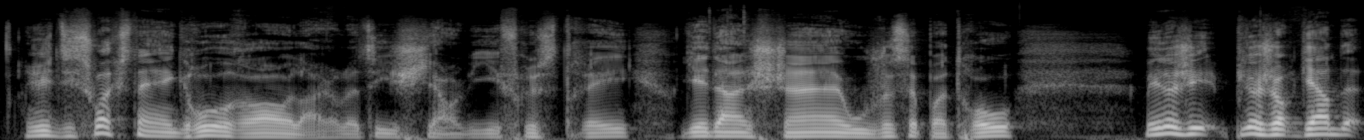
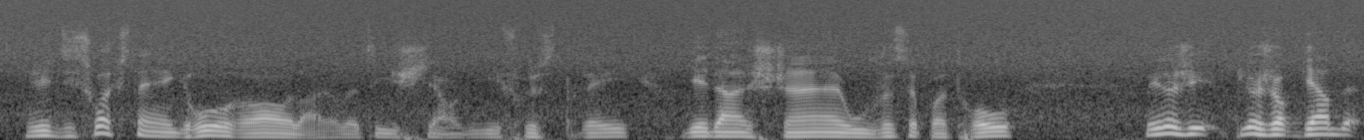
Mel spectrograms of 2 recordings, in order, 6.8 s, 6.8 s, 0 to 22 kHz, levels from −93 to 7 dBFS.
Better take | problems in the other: first | hiss; loud; throughout; 5 dB below the speech

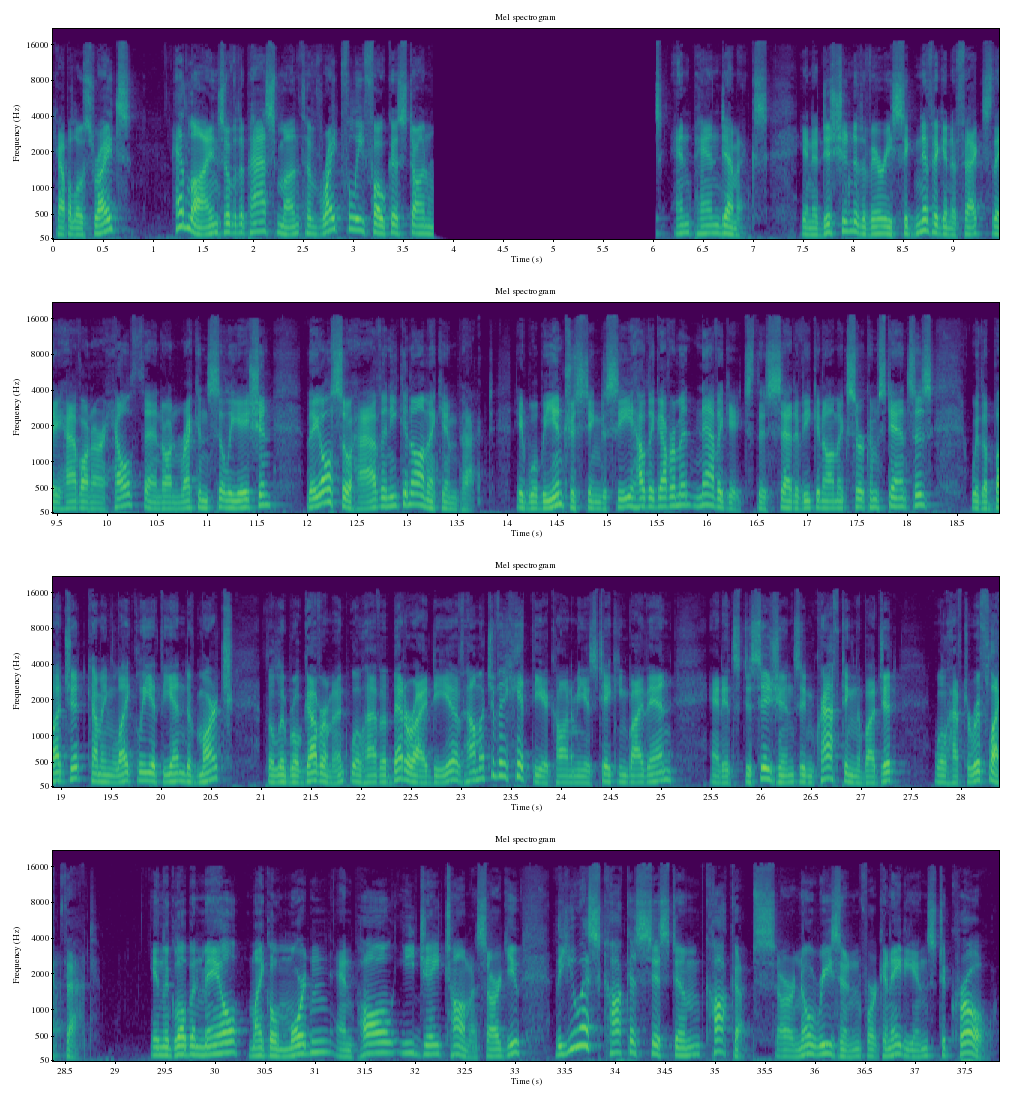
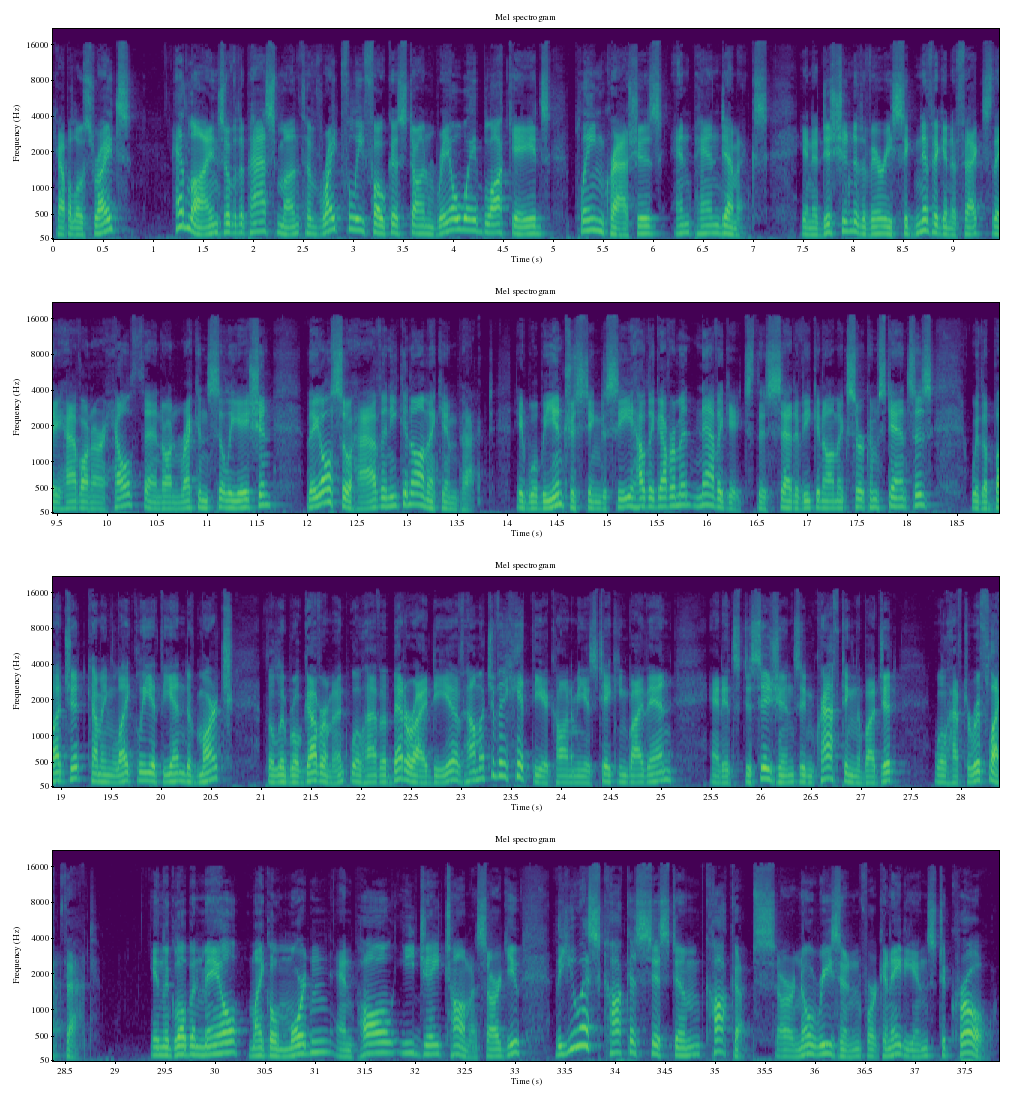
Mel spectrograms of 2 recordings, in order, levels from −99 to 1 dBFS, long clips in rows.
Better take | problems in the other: second | audio cutting out; at 4 s for 2 s

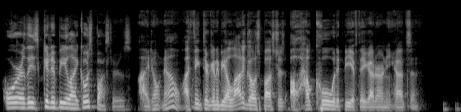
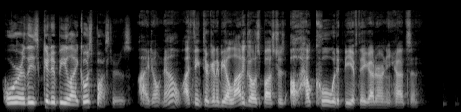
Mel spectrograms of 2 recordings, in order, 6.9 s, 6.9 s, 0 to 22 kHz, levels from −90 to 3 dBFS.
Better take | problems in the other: first | thin; very; fading below 350 Hz

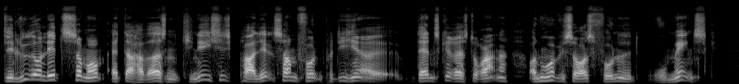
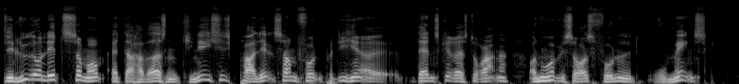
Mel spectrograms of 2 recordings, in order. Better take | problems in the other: second | thin; very; fading below 700 Hz

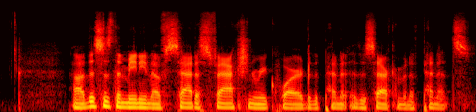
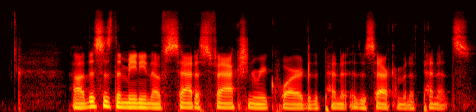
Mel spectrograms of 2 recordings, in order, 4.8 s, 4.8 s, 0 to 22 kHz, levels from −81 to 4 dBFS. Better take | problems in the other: second | garbled, watery; slightly; nothing above 14.5 kHz

